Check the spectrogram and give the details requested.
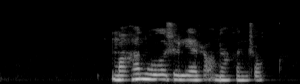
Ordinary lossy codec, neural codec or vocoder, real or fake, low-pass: Opus, 24 kbps; none; real; 7.2 kHz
